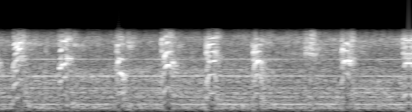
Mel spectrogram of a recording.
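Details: Domestic dog battling a shop vac hose, letting out sharp, short barks about twice a second in a fairly regular rhythm over a constant droning vacuum hum.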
